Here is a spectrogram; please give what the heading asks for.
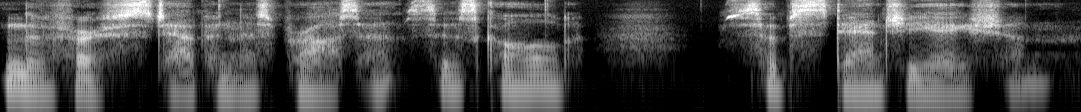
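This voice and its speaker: A performer voicing a calm, courteous demon doctor in an ASMR roleplay, whispering softly with a measured, reassuring, formal bedside manner. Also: mid-range voice, no echo, exaggerated voice. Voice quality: breathy, whispery.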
